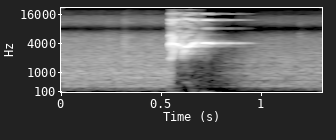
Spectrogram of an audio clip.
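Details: Twelve-year-old female red-bellied parrot, a household pet, uttering a single short, shrill, high scream likened to a smoke alarm beep, a piercing double-peaked note lasting about a quarter second over quiet room background.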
